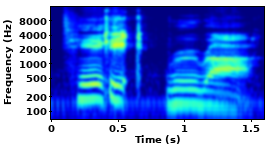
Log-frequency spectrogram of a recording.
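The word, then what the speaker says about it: Teerk Roo Ra: But it's Terek-Rura National Park. T-E-E-R-K-R-O-O-R-A National Park. And that's that island directly in front of us. Terek-Rura National Park. Okay. I would actually probably pronounce that Tick. T-E-E. What? How would you pronounce it? You'd pronounce it what? Tick. Terek-Rura. Tick. That's it. Tick-Rura.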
